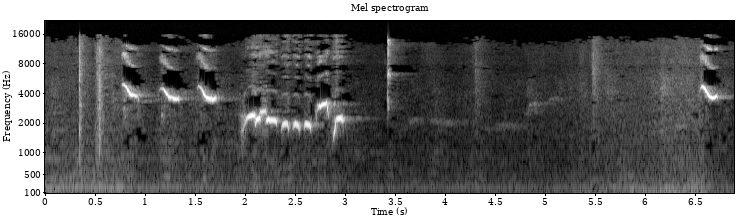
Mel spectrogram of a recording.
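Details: Young white-rumped shama giving its forest-voice song: three high, descending whistled notes, a run of lower warbled syllables and a sudden upward flourish, then silence before another high whistle.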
